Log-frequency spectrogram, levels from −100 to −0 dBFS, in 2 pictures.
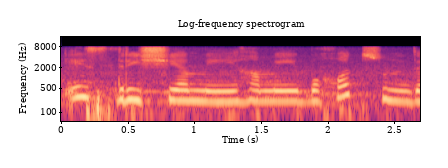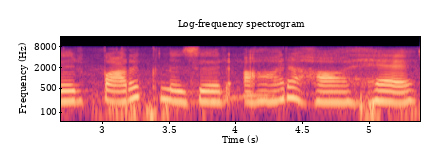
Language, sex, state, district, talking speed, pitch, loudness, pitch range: Hindi, female, Punjab, Fazilka, 120 wpm, 215 Hz, -15 LUFS, 210-230 Hz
